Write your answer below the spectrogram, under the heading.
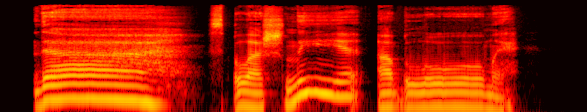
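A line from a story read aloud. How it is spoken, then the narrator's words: Drawling. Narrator (Russian): протянул Влад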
